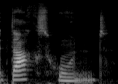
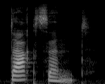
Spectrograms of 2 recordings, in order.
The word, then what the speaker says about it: Dachshund: 德文的话呢，会是 Dachshund 或者是 Dachshund，那英文的话呢，则会是 Dachshund。 Dachshund 真的差蛮多的，然后这个字的意思是腊肠狗，Hund 在德文中是狗的意思，是一个阳性的名词，der Hund。那 Dachshund 这个字呢，在德文里它是腊肠狗的意思，没错。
